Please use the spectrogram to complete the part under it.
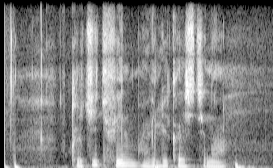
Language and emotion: Russian, neutral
